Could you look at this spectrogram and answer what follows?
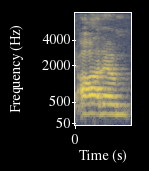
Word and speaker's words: autumn: So you have a lot of silent N's on this page. You have a silent K here, and you have a silent N here, and N is silent here, and in the word hymn too.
